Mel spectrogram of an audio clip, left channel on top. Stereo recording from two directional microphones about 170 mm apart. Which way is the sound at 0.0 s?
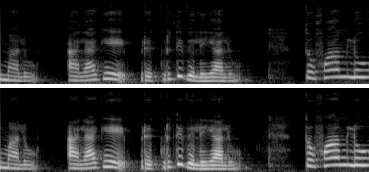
5° left (ahead or behind).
